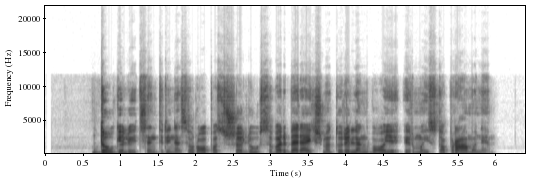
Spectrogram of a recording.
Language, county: Lithuanian, Kaunas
